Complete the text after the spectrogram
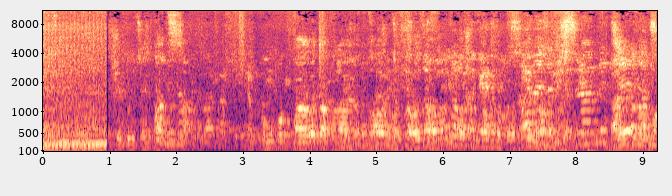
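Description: A man talks into a phone nearby.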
